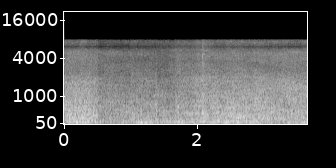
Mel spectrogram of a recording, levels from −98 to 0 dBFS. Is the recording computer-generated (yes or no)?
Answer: yes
